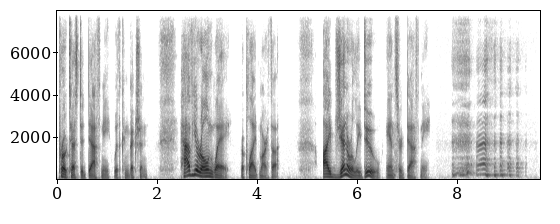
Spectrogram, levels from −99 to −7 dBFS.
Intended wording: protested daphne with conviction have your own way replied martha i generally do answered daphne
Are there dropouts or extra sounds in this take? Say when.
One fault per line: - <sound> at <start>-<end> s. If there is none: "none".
- laugh at 7.9-9.4 s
